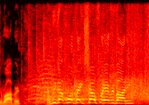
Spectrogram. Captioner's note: cheering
